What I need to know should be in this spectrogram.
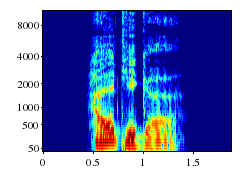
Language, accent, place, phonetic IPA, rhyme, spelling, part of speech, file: German, Germany, Berlin, [ˈhaltɪɡə], -altɪɡə, haltige, adjective, De-haltige.ogg
- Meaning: inflection of haltig: 1. strong/mixed nominative/accusative feminine singular 2. strong nominative/accusative plural 3. weak nominative all-gender singular 4. weak accusative feminine/neuter singular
